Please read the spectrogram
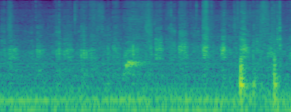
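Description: A dog panting quickly in short, even breaths, about three to four a second, with a sharp knock near the end that is the loudest sound.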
